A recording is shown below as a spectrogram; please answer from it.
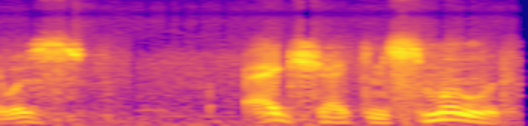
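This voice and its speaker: An actor playing a shaken young rocket pilot in a 1950s radio drama, halting, earnest and insistent. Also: male voice, lowish voice, animated, a little hiss or hum. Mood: shaken, recounting. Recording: dull 1950s radio recording.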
